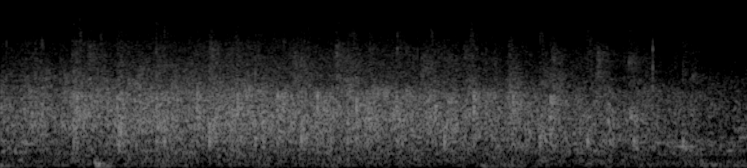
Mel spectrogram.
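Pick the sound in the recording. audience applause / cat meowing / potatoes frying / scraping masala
audience applause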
